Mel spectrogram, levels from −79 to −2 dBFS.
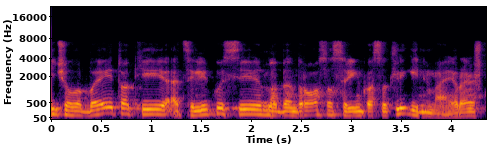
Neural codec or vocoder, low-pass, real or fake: codec, 16 kHz, 2 kbps, FunCodec, trained on Chinese and English, 25 frames a second; 7.2 kHz; fake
